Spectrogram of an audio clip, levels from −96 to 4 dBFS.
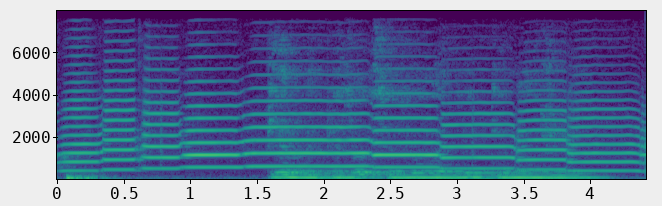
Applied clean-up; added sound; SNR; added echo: none; Trumpet; -4 dB; reverberation time 0.7 s.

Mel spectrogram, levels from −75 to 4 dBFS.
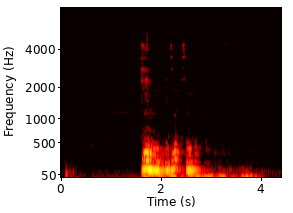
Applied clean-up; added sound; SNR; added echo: neural mask model DeepFilterNet 3.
